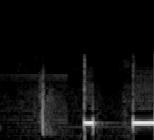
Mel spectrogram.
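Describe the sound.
Phone-line tones mark an incoming call on a television channel's call-in program. A short, steady, low beep comes first, then a longer sustained tone after a brief pause, with faint clicks before them.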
